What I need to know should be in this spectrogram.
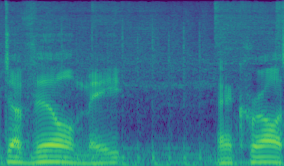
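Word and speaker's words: De Vil: the a devil and then jasper says it's pronounced devil mate and corel says deville i like it and i i actually said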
